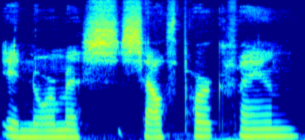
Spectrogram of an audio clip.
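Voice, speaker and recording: A woman's voice: fairly low pitch, monotone, slow pace, a little hiss or hum. A young woman co-hosting a casual podcast chat, talking hesitantly with many restarts. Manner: hesitant, restarts often, laughs along. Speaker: podcast co-host.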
